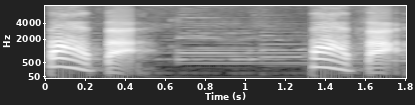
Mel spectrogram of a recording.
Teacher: Baba is fourth tone right it's Fourth and neutral fourth and neutral that's right ba is is fourth so let's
